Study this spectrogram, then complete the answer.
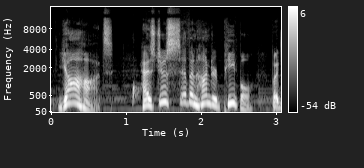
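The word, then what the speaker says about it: Yachats: Yachts, pronounced Yahhatz, has just 700 people, but sits next to two of Oregon's most famous natural wonders.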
